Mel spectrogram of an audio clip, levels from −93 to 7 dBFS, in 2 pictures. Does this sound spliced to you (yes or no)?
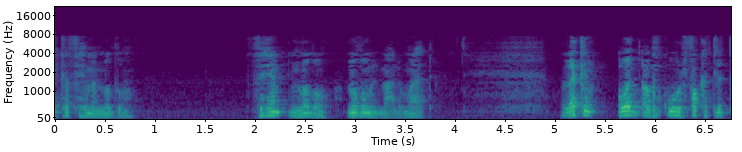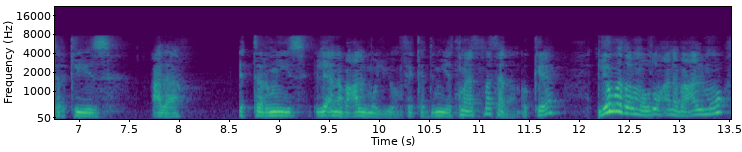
no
